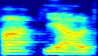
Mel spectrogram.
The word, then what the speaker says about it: Pacyau: And yes, it's pronounced Pacquiao just like the boxer Manny Pacquiao.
